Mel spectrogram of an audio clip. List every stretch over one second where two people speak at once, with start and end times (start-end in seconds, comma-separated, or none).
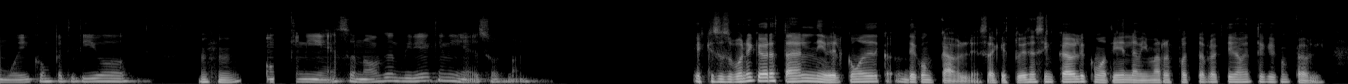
none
